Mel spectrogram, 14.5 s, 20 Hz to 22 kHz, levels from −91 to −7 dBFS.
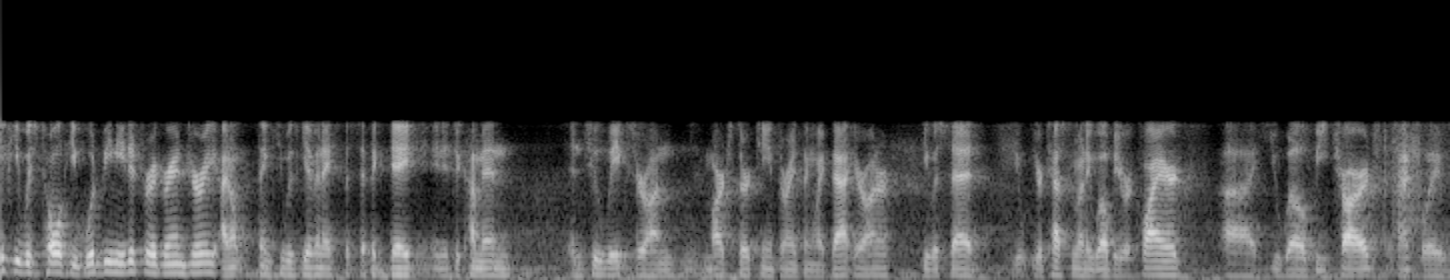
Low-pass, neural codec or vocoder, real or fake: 3.6 kHz; codec, 24 kHz, 0.9 kbps, DualCodec; fake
